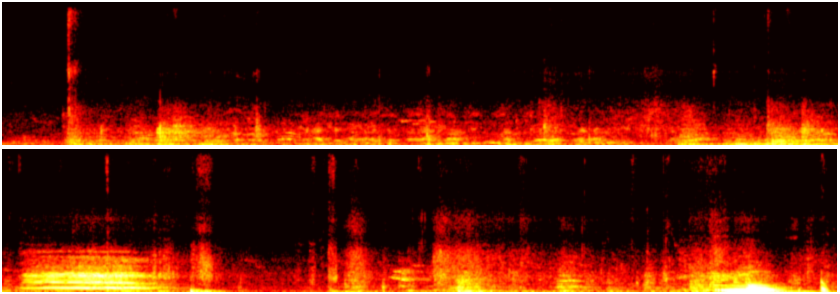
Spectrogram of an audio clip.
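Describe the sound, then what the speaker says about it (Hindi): A herd of cattle moos as the animals follow their cowherd out to be fed at a shelter for stray cows, with a louder low call around the middle and another near the end, mixed under ongoing talk. "पूरा गोवंश एक साथ उनके पीछे हो लिया"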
